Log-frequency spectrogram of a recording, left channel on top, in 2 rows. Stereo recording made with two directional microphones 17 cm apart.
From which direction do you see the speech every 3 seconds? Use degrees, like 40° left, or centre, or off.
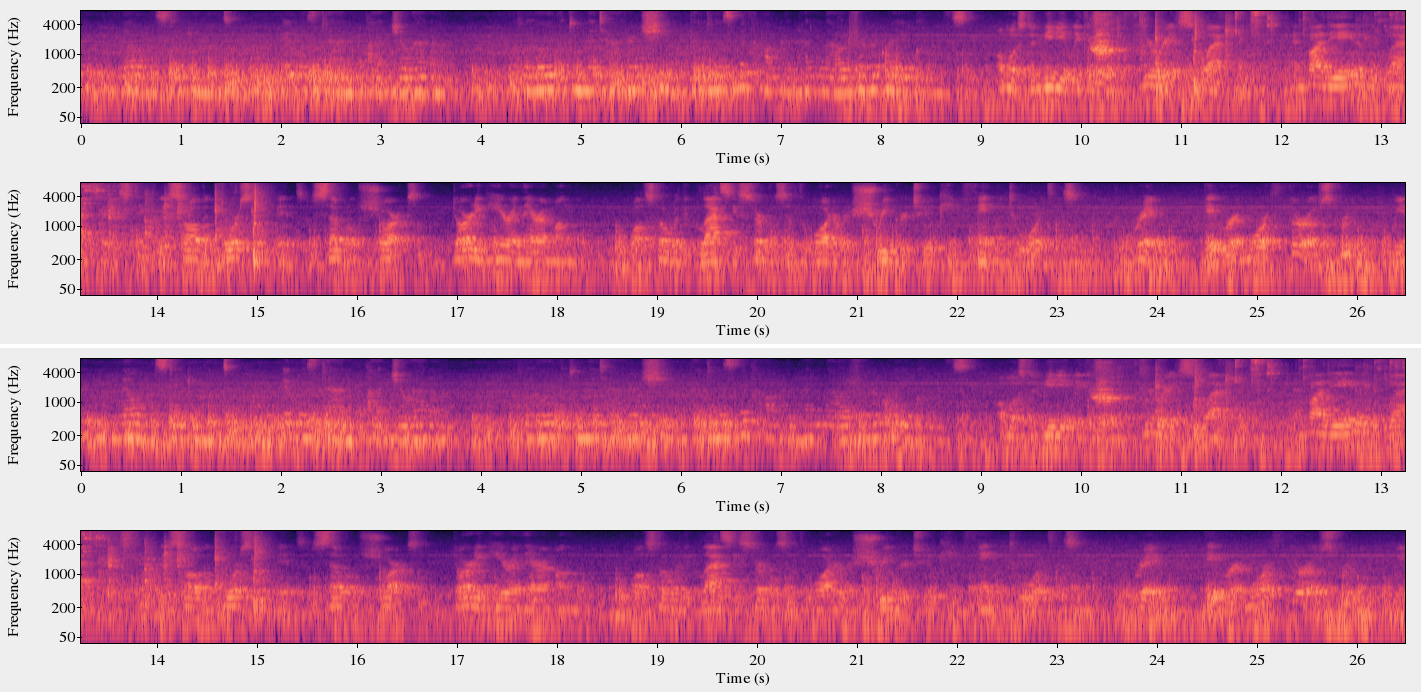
30° right, 30° left, 40° left, 40° left, 40° left, 40° left, 40° left, 40° left, 40° left.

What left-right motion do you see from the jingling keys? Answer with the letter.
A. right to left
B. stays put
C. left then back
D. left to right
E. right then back
E.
